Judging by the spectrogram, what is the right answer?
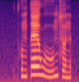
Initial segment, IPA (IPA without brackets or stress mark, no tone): t̪ʰ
